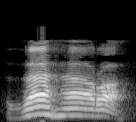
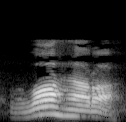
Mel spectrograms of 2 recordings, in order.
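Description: First: The first consonant is a plain, light sound. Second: The first consonant is an emphatic, heavy sound. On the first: The speaker calls it wrong. "If we was to pronounce it as thal, we would say" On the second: The speaker calls it right. "But here we pronounce it what?"

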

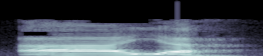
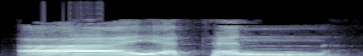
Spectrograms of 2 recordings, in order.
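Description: First: The word ends with a final h sound. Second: The word ends with a final n sound. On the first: The reading stops on this word. "If we stop on it, we're going to say" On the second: The reading continues without stopping. "The first word"

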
